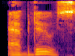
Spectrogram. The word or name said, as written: abduce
